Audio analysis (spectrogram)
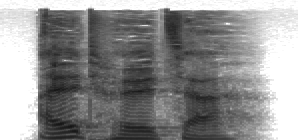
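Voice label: German "Althölzer"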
